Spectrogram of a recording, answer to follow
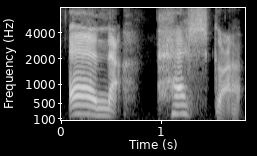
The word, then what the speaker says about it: Anne Peshka: Welcome to the show, Miss Anne Peshka. I didn't even ask how we pronounce it.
